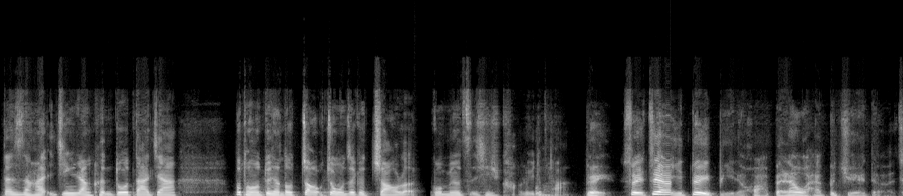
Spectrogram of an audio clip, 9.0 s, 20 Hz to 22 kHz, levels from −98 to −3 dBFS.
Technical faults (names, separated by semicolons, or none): long network dropout; burst of packet loss; short concealed packet loss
